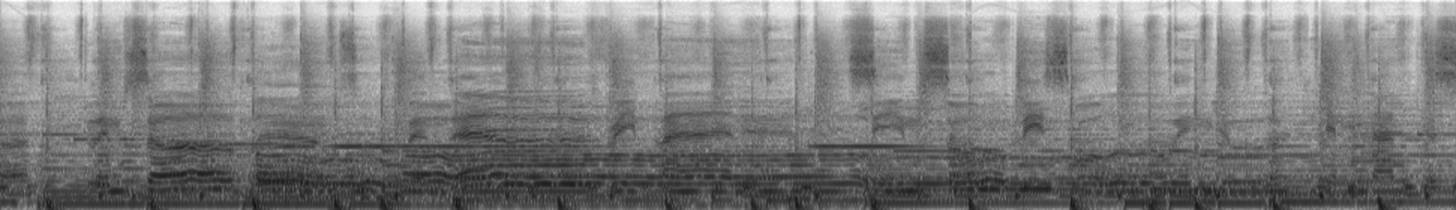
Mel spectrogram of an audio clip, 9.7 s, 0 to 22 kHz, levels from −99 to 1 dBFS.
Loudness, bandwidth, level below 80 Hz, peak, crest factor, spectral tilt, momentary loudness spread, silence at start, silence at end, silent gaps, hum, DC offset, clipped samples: -16 LUFS; over 20 kHz; -28 dBFS; 0 dBFS; 14 dB; -5 dB/octave; 5 LU; 0 s; 0 s; none; none; under 0.1%; under 0.1%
